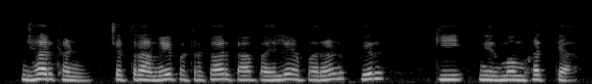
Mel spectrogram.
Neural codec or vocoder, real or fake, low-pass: none; real; 7.2 kHz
